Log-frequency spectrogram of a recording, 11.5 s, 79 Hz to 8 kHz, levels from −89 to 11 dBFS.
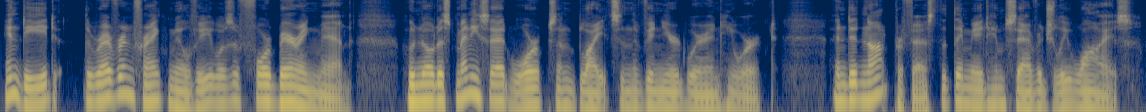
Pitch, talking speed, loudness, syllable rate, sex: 105 Hz, 165 wpm, -19 LUFS, 4.9 syllables/s, male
